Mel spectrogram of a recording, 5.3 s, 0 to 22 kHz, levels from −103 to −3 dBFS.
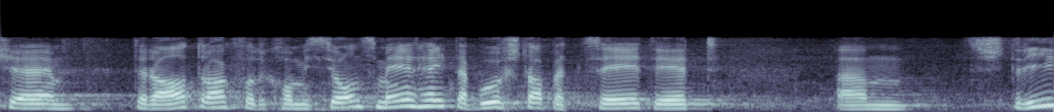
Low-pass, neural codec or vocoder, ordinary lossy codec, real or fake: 5.4 kHz; vocoder, 24 kHz, 100 mel bands, Vocos; none; fake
